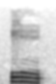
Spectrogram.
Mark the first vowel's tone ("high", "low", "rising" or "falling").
low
